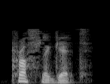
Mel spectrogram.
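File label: "profligate", English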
